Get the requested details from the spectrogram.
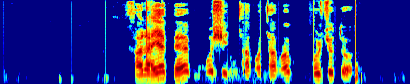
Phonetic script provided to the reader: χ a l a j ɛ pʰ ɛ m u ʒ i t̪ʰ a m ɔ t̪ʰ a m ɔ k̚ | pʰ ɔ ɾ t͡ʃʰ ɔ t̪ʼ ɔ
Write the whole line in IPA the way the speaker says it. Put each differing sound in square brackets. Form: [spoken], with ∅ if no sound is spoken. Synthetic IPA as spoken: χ a [ɾ] a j ɛ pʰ ɛ m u [ʃ] i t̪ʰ a m ɔ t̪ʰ a m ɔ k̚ | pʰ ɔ ɾ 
